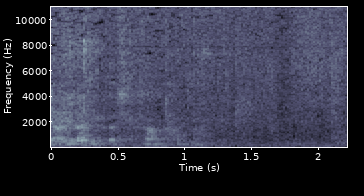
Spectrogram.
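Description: A middle-aged man speaks briefly and calmly nearby.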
